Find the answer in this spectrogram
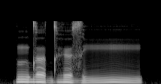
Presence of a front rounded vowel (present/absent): present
